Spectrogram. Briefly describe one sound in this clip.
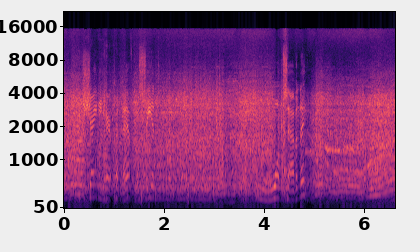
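A rally car engine roars and revs hard up and down.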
